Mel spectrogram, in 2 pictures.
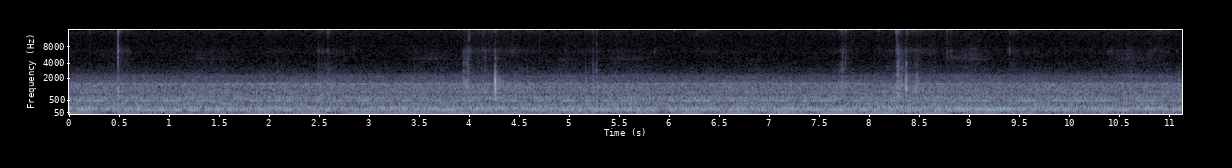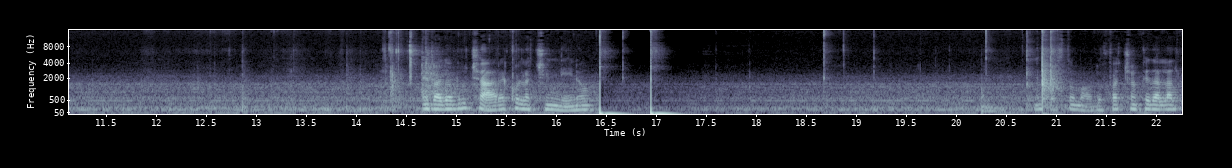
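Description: Yarn rustles softly as it is pulled through holes in a stiff board.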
